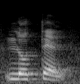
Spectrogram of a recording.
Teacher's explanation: Here, the word begins with H, which is not a vowel. However, it is pronounced hotel. The H here is silent. This is called a H mute.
